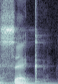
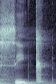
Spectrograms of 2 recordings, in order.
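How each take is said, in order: First: The name has a short 'e' vowel. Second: The name has a long 'ee' vowel. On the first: The speaker calls it wrong. "My name is not Sek" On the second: The speaker calls it right. "it's pronounced as Seek. Like hide and seek"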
